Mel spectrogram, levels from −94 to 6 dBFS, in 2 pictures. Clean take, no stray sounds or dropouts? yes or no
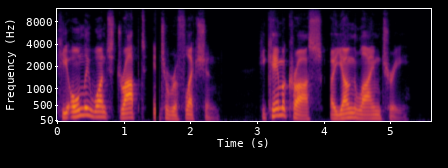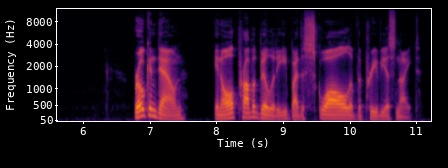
no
